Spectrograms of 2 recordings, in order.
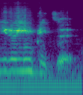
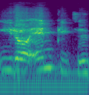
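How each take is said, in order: First: Ibaraki vowels, 'iru inpitsu' with u and i. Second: Standard Tokyo vowels, 'iro enpitsu' with o and e. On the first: "they say" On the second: "instead of saying"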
